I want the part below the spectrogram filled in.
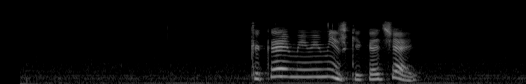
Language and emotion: Russian, positive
